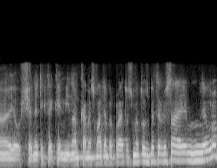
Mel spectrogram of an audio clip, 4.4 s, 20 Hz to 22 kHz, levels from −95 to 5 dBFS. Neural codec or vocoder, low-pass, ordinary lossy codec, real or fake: none; 5.4 kHz; AAC, 32 kbps; real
